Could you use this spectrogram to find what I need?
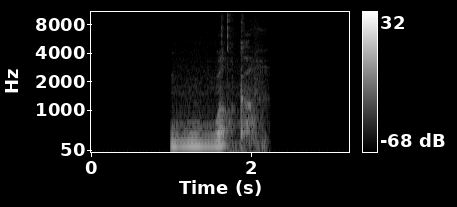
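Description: A young man speaks loudly into a close microphone, drawing out a sound.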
